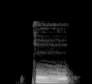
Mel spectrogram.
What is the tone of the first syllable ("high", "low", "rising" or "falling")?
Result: low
